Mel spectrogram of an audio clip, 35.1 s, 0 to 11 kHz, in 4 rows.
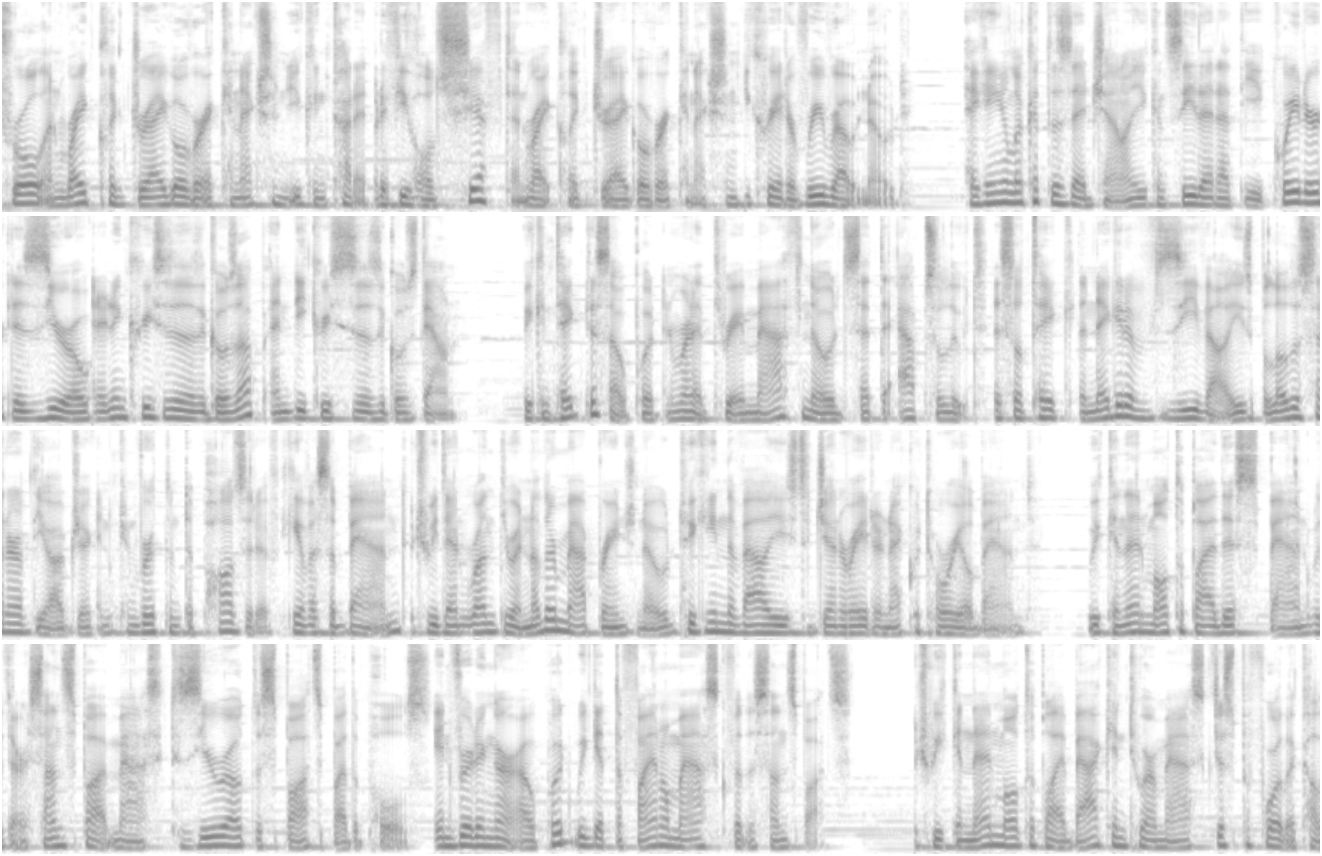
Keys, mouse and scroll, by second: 0.3 ctrl+x, 1.0 ctrl+right click, 2.1 ctrl+z, 3.3 shift+right click, 4.3 click, 6.0 scroll up 5, 6.6 ctrl+shift+click, 6.7 ctrl+shift+click, 7.1 click, 7.4 middle click, 12.3 shift+a, 14.8 click, 20.6 shift+a, 23.1 shift+click, 25.2 g, 26.9 scroll down 3, 28.0 shift+a, 32.0 shift+click, 32.3 shift+f, 32.7 F2, 33.2 click, 33.5 click, 33.5 shift+d, 34.0 click, 34.6 ctrl+shift+click.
